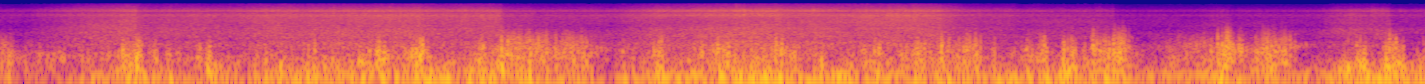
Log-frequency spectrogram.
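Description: Waves breaking in the shallows and washing up a sandy beach, a steady rush of surf with repeated swells as each wave comes in. Wind rumbles on the microphone underneath.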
